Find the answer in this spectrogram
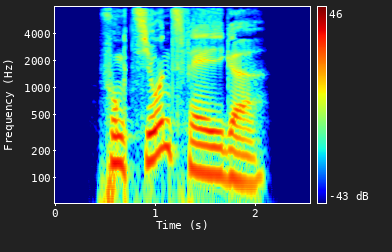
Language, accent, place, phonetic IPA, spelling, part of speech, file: German, Germany, Berlin, [fʊŋkˈt͡si̯oːnsˌfɛːɪɡɐ], funktionsfähiger, adjective, De-funktionsfähiger.ogg
- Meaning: 1. comparative degree of funktionsfähig 2. inflection of funktionsfähig: strong/mixed nominative masculine singular 3. inflection of funktionsfähig: strong genitive/dative feminine singular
